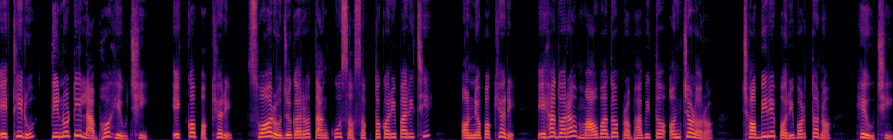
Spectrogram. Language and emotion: Odia, neutral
